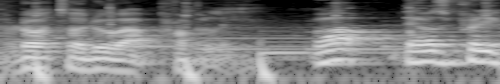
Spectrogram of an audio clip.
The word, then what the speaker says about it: Rotorua: how about your hometown hikawa how do i pronounce rotorua properly well that was pretty good margaret but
